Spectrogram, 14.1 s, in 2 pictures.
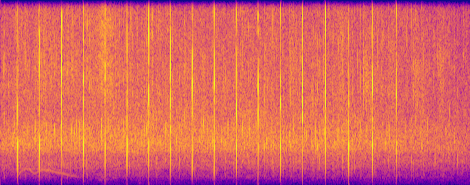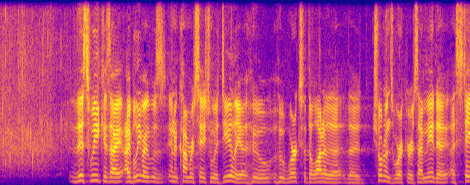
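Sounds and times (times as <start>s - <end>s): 
audience applause: 0.0s - 8.2s
speech: 8.1s - 14.0s.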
